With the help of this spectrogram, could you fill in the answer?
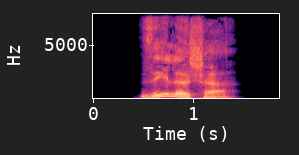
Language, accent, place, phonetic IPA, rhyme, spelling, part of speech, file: German, Germany, Berlin, [ˈzeːlɪʃɐ], -eːlɪʃɐ, seelischer, adjective, De-seelischer.ogg
- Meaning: inflection of seelisch: 1. strong/mixed nominative masculine singular 2. strong genitive/dative feminine singular 3. strong genitive plural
